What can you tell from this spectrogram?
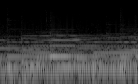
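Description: Soft background music: plucked notes over held, sustained tones.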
